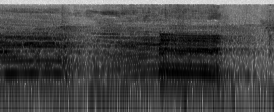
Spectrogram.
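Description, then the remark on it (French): A farmer's herd of Montbéliarde cows moo loudly: two drawn-out, resonant calls, the second bending upward in pitch before trailing off, with no voices over them. “Donc là, on a quelques vaches montbéliardes devant.”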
